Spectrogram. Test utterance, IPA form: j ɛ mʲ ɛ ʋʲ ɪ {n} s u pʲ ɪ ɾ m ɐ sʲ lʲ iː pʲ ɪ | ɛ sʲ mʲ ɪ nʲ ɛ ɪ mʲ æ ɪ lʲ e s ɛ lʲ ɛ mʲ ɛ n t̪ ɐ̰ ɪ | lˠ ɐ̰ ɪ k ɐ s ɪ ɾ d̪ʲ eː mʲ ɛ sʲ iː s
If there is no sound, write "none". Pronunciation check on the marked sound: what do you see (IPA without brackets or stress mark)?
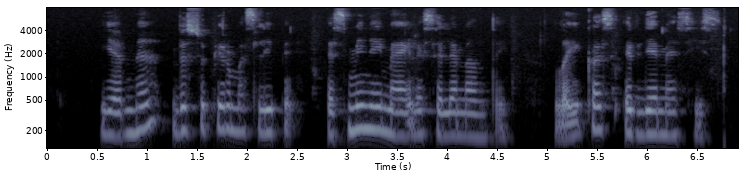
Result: none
